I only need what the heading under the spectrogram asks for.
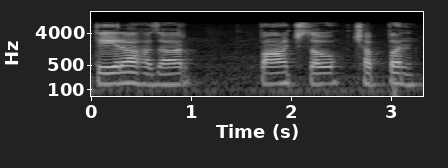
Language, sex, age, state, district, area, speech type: Urdu, male, 18-30, Delhi, East Delhi, urban, spontaneous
